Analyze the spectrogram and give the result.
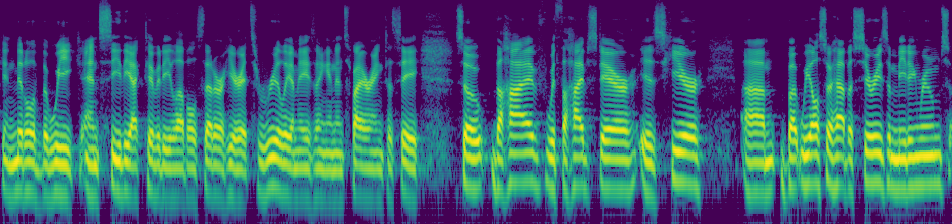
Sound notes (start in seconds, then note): none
